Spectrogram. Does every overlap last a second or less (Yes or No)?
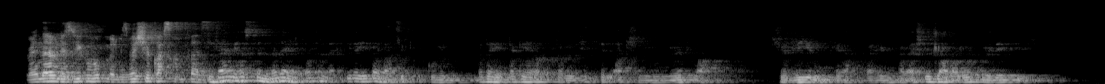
Yes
